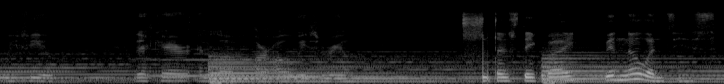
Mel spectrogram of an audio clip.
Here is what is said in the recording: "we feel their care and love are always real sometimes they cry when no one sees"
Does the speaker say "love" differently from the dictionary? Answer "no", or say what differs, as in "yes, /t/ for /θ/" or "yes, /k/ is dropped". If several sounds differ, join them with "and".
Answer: no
